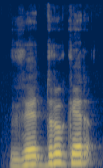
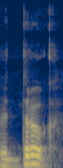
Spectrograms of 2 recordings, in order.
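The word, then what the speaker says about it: вдруг: ভিদ্রুক, ভিদ্রুকের অর্থ হবে হঠাৎ। উচ্চারণ হবে ভিদ্রুক, ভিদ্রুক।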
